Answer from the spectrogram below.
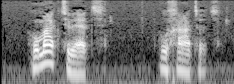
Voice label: "hoe maakt U", Dutch

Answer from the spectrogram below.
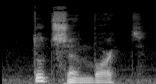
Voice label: "toetsenbord", Dutch

